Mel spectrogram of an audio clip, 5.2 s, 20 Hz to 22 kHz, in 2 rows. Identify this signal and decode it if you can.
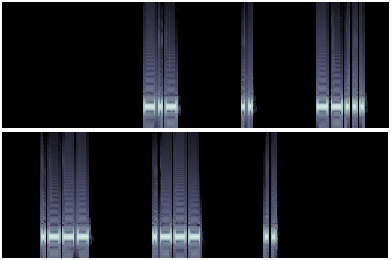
Morse code, heard as a keyed tone, about 48 wpm, spaced as for 17 wpm, 700 Hz. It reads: KI7JJI
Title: USA Call Signs - 6x Character Spacing - 50wpm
